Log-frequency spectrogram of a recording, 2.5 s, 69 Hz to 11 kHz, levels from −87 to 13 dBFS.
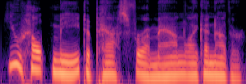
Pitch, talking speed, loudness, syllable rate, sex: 130 Hz, 245 wpm, -15 LUFS, 5.1 syllables/s, male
